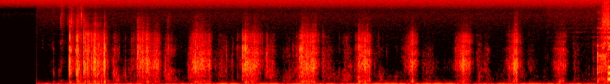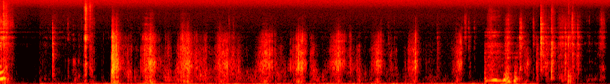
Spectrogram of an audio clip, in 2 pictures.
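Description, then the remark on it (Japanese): Someone chews and bites into a chocolate pie, with steady, rhythmic crunchy bites and moist mouth sounds repeating for the whole stretch, plus a sharper crack partway through. “はい、おいしいチョコレートパイですよ。”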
